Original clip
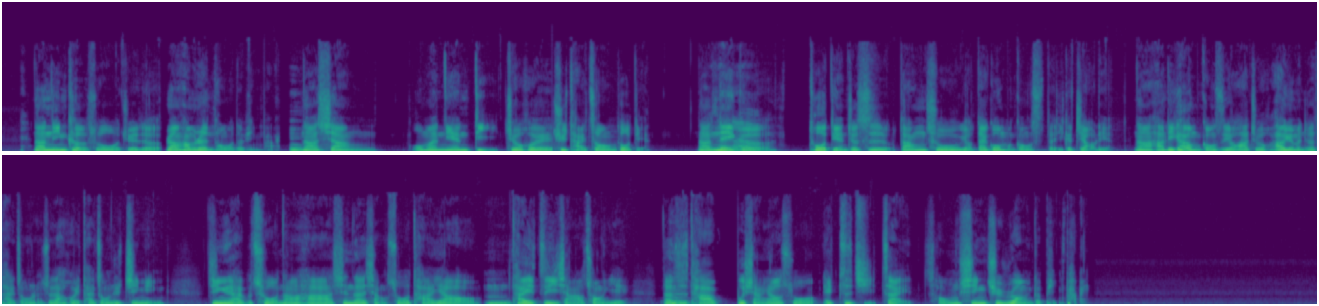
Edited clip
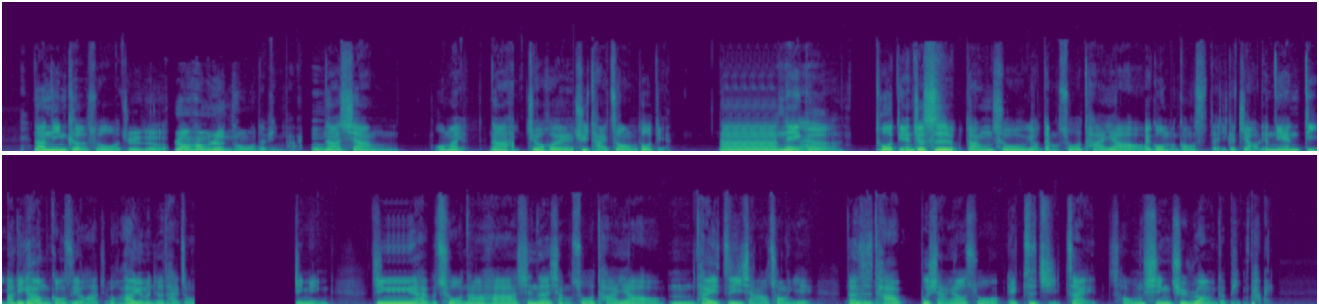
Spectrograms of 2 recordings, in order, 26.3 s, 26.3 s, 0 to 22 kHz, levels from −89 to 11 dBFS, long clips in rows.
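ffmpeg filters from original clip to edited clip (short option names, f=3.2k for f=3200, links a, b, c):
-filter_complex "[0:a]asplit=23[a][b][c][d][e][f][g][h][i][j][k][l][m][n][o][p][q][r][s][t][u][v][w];[a]atrim=end=1.254[x];[b]atrim=start=1.25:end=2.34,asetpts=PTS-STARTPTS,asetrate=36603,aresample=44100,atrim=end_sample=57914,asetpts=PTS-STARTPTS[y];[c]atrim=start=2.336:end=4.342[z];[d]atrim=start=11.008:end=11.572[aa];[e]atrim=start=4.908:end=7.092[ab];[f]atrim=start=6.998:end=7.092[ac];[g]atrim=start=6.998:end=7.092[ad];[h]atrim=start=6.998:end=7.092[ae];[i]atrim=start=6.998:end=7.092[af];[j]atrim=start=6.998:end=8.392[ag];[k]atrim=start=8.388:end=8.852,asetpts=PTS-STARTPTS,volume=9.5dB[ah];[l]atrim=start=8.848:end=9.812[ai];[m]atrim=start=16.908:end=17.882[aj];[n]atrim=start=9.808:end=11.012[ak];[o]atrim=start=4.338:end=4.912[al];[p]atrim=start=11.568:end=12.6,asetpts=PTS-STARTPTS,afade=t=out:st=0.642:d=0.39:silence=0.0891251[am];[q]atrim=start=12.6:end=13.44,asetpts=PTS-STARTPTS,afade=t=in:d=0.004:c=hsin:silence=0.0891251,afade=t=out:st=0.836:d=0.004:c=hsin[an];[r]atrim=start=13.44:end=14.45,asetpts=PTS-STARTPTS,volume=0[ao];[s]atrim=start=14.45:end=15.392,asetpts=PTS-STARTPTS,afade=t=in:d=0.004:c=hsin[ap];[t]atrim=start=15.338:end=15.392[aq];[u]atrim=start=15.338:end=15.392[ar];[v]atrim=start=15.338:end=15.392[as];[w]atrim=start=15.338[at];[x][y]acrossfade=d=0.004:c1=hsin:c2=hsin[au];[au][z]acrossfade=d=0.004:c1=hsin:c2=hsin[av];[av][aa]acrossfade=d=0.004:c1=hsin:c2=hsin[aw];[aw][ab]acrossfade=d=0.004:c1=hsin:c2=hsin[ax];[ax][ac]acrossfade=d=0.004:c1=hsin:c2=hsin[ay];[ay][ad]acrossfade=d=0.004:c1=hsin:c2=hsin[az];[az][ae]acrossfade=d=0.004:c1=hsin:c2=hsin[ba];[ba][af]acrossfade=d=0.004:c1=hsin:c2=hsin[bb];[bb][ag]acrossfade=d=0.004:c1=hsin:c2=hsin[bc];[bc][ah]acrossfade=d=0.004:c1=hsin:c2=hsin[bd];[bd][ai]acrossfade=d=0.004:c1=hsin:c2=hsin[be];[be][aj]acrossfade=d=0.004:c1=hsin:c2=hsin[bf];[bf][ak]acrossfade=d=0.004:c1=hsin:c2=hsin[bg];[bg][al]acrossfade=d=0.004:c1=hsin:c2=hsin[bh];[am][an][ao][ap]concat=n=4:v=0:a=1[bi];[bh][bi]acrossfade=d=0.004:c1=hsin:c2=hsin[bj];[bj][aq]acrossfade=d=0.004:c1=hsin:c2=hsin[bk];[bk][ar]acrossfade=d=0.004:c1=hsin:c2=hsin[bl];[bl][as]acrossfade=d=0.004:c1=hsin:c2=hsin[bm];[bm][at]acrossfade=d=0.004:c1=hsin:c2=hsin"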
